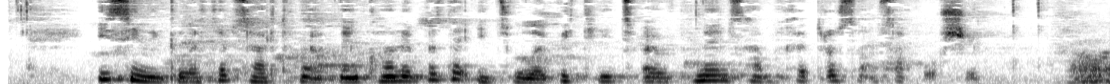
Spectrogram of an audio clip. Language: Georgian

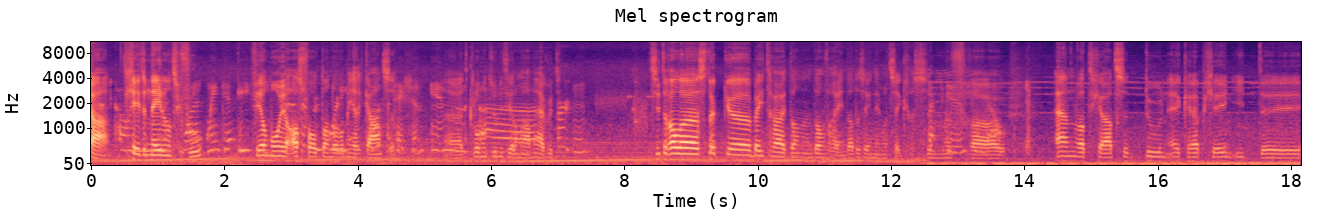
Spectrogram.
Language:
Dutch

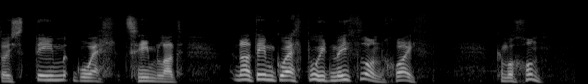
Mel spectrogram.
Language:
Welsh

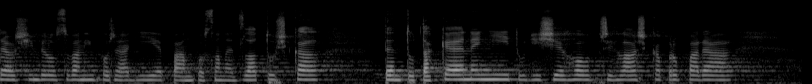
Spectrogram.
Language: Czech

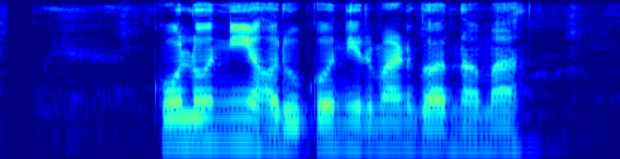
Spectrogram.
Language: Nepali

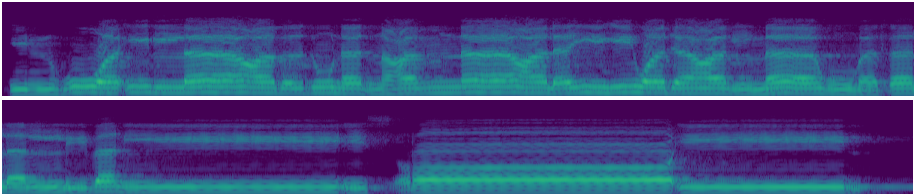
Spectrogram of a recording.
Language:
Arabic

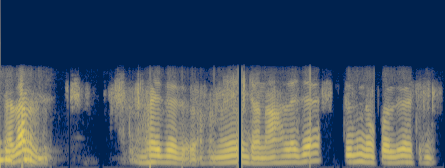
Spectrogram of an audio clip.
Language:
Assamese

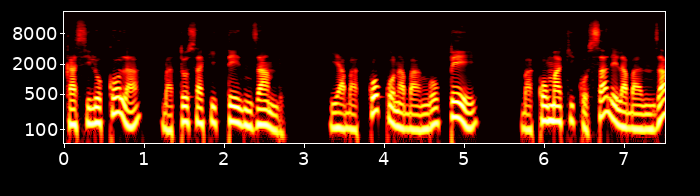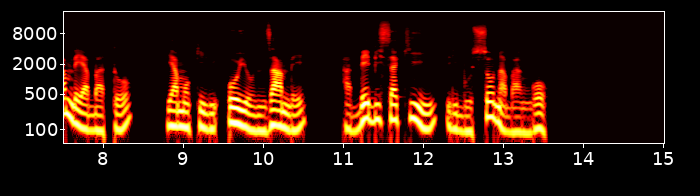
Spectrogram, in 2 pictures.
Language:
Lingala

